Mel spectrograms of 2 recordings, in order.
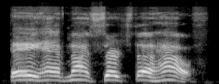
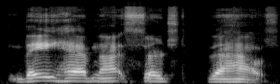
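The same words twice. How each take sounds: First: It is said loudly, as a yell. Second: It is said at a normal volume.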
